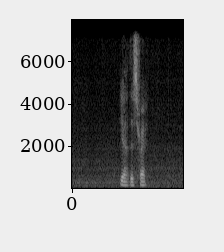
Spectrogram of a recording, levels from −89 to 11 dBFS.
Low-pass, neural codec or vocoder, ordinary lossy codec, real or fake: 7.2 kHz; codec, 16 kHz, 0.8 kbps, ZipCodec; none; fake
